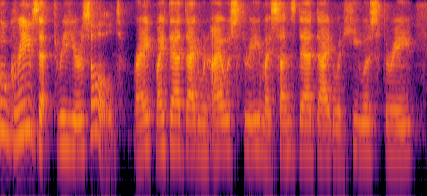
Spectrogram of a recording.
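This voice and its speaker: A woman speaks at a moderate pace with a medium pitch, ordinary pitch variation and hardly any pauses, over noticeable background noise. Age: 60s. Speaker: livestream host, healing and breathwork coach. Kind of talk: live stream chat reading viewer comments. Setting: live stream.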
